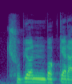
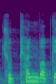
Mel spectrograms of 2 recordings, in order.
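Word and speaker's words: 周遍法界: 이렇게 하고 그 광명이 두루시 비춘다가 이제 변조인데 불교 한자는 편자를 보편적이라고 하는 편자를 이 변으로 발음을 해요. 주변법계라 이러는데 그게 본래 옥편에는 편으로 되어 있네. 주편법계 이러지 않고 주변 이러거든요. 그래서 편을 변으로 읽는다.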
